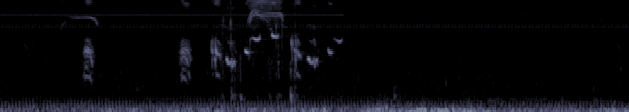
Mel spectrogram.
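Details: Prinia feeding its young in the wild: a brief cluster of high, thin chirps and short whistled slurs over about one second, then fading, over a steady low rumbling background noise.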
